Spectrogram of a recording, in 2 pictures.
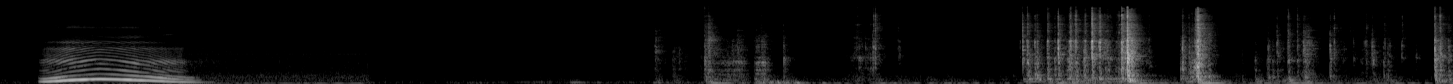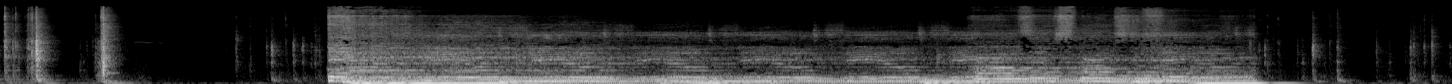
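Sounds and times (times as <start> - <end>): clicks and knocks of handling: 10.2 - 15.8, 27.5 - 29.0
rock music from speakers: 17.8 - 27.0.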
